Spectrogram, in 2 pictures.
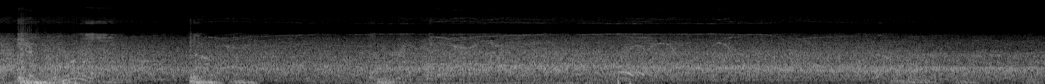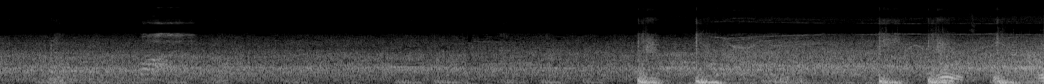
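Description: Heavy thuds of bodies slamming land now and then.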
